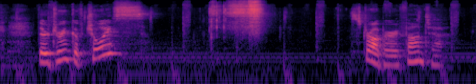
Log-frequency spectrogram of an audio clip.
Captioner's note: soda whizzes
